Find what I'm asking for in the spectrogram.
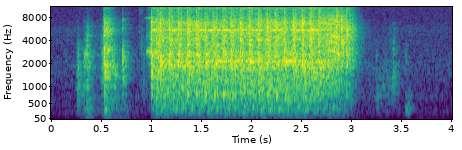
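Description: A Milwaukee Fuel 1/2-inch heavy-duty impact wrench removes a fastener torqued to 100. A few short clicks come first, then a loud, dense hammering rattle lasting about two seconds, close up, before it stops abruptly.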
